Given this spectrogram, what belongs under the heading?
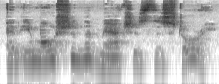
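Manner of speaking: normal talking voice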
